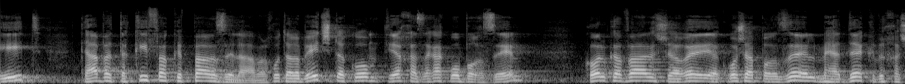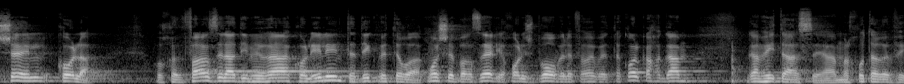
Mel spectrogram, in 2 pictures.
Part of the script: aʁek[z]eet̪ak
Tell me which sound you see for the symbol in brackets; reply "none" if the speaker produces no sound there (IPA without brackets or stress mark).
v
